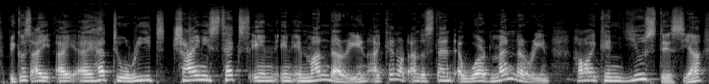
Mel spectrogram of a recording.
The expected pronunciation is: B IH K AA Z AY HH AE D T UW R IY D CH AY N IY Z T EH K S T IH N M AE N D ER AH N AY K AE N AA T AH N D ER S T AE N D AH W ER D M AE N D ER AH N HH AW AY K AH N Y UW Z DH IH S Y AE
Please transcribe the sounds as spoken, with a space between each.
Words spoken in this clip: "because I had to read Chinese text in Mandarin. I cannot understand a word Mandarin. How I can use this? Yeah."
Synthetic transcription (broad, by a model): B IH K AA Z AY HH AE D T UW R IY D CH AY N IY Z T EH K S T IH N M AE N D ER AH N AY K AE N AA T AH N D ER S T AE N D AH W ER D M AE N D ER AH N HH AW AY K AH N Y UW Z DH IH S Y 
